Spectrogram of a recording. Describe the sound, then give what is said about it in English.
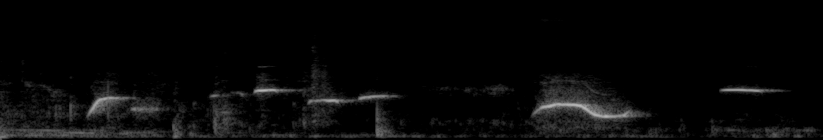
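Someone across a lake whistles a few aimless, tuneless notes, short chirpy tones and one longer wavering slide, with pauses in between, clear over a faint low background hum. “And as you kind of look up and see over the river, or the lake, sorry, you see or hear someone whistling in a tuneless manner.”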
